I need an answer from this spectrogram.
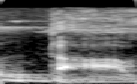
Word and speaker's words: the: টিএইচই, এই যে এই শব্দটা THE, এটাকে কখনো দি বলা হয়, আবার কখনো দা বলা হয়।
